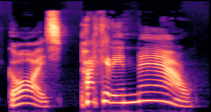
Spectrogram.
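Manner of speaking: high, drawn-out Aussie teacher's call; restrained shout in an Australian accent; mild shout. A narrator's reading. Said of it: "the teacher shouted".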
